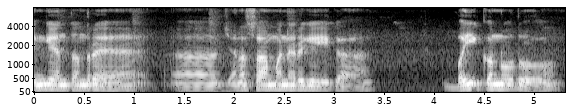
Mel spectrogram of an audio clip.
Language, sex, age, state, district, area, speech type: Kannada, male, 30-45, Karnataka, Vijayanagara, rural, spontaneous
